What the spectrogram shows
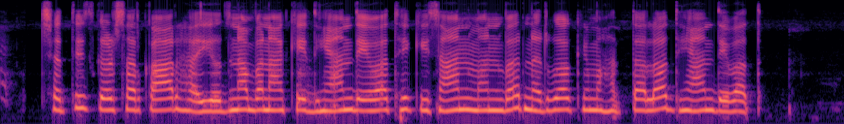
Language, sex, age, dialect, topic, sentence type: Chhattisgarhi, female, 46-50, Western/Budati/Khatahi, agriculture, statement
